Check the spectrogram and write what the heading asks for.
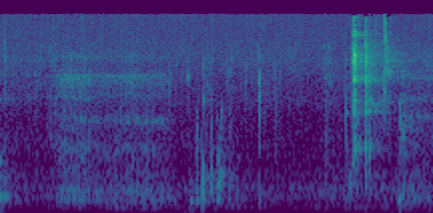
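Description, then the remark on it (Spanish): A quiet sip of iced cold brew coffee with lime, a soft slurp followed by a few faint, bright clinks like ice shifting in the glass. No one speaks. “mientras le doy un sorbo a mi cold brew.”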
